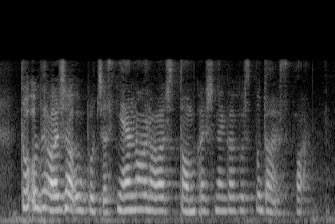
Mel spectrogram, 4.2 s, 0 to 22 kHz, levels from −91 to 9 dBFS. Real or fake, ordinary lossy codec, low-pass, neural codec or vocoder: fake; none; 7.2 kHz; codec, 16 kHz in and 24 kHz out, 1.1 kbps, FireRedTTS-2 codec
